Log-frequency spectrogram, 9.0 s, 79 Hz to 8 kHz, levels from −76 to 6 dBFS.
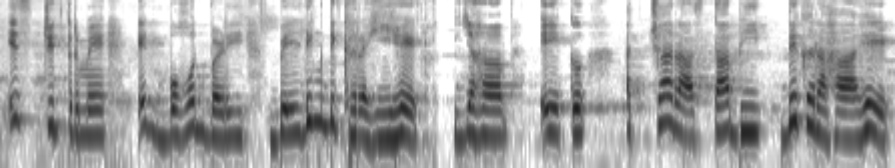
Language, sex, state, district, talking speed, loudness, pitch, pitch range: Hindi, female, Madhya Pradesh, Bhopal, 120 wpm, -16 LUFS, 205 Hz, 190-245 Hz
